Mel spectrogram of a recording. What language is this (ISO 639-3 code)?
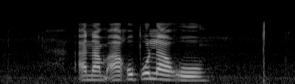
nso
